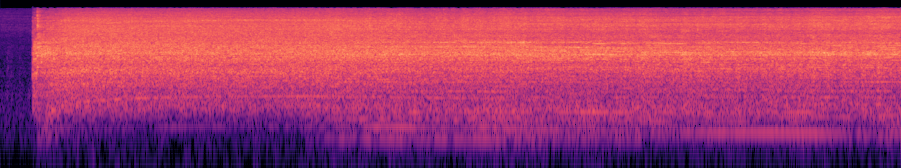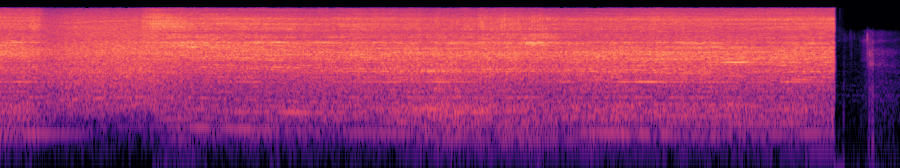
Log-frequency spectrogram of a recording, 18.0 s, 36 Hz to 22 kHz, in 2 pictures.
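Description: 4½-inch angle grinder with a 1/16-inch cut-off wheel cutting through a steel tube, a loud steady grinding with a brief dip about ten seconds in. It starts abruptly and cuts off suddenly shortly before the end.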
